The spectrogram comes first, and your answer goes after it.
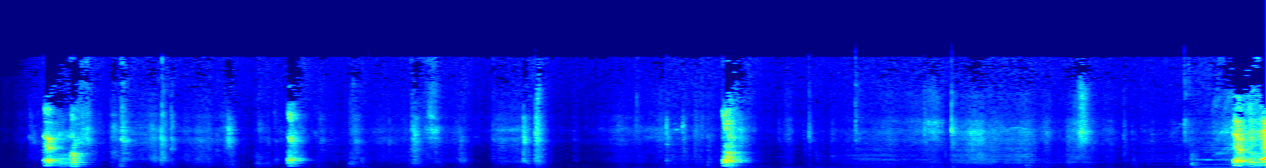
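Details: Chihuahua indoors fighting a vacuum cleaner, giving short sharp broadband barks in scattered bursts, loudest near the start, middle and end, with quieter yaps between and a low machine hum rising at the close.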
